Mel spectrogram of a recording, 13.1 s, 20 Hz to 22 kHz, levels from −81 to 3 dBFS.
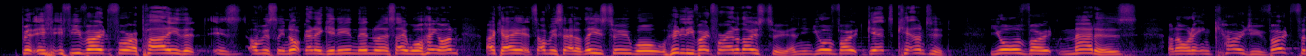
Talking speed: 255 wpm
